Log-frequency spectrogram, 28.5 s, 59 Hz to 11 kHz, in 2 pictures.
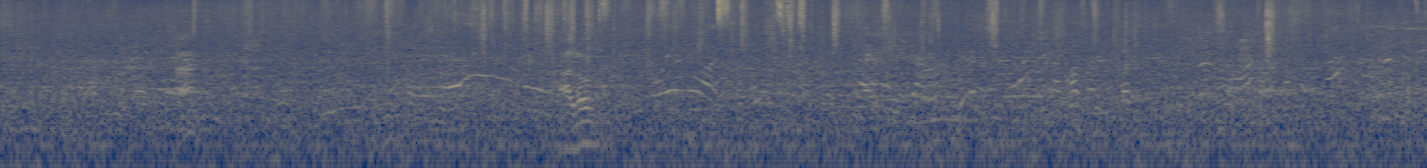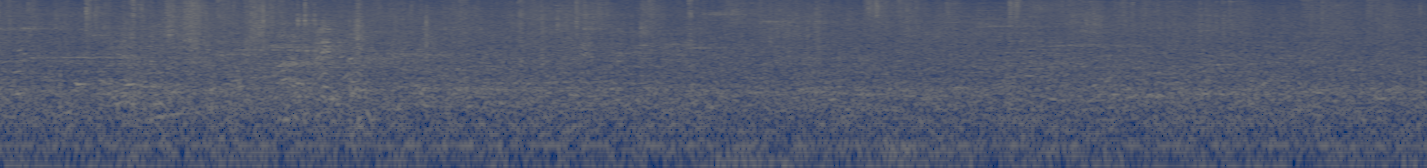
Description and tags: AMB MERCADO PUBLICO 4 porto alegre brasil
alegre, ambience, brazil, porto, market, public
